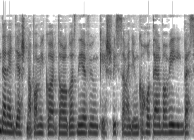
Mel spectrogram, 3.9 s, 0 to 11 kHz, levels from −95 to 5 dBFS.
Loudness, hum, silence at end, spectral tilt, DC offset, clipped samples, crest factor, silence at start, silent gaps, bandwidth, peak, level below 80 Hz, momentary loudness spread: -13 LUFS; none; 0 s; -4.5 dB/octave; under 0.1%; under 0.1%; 14 dB; 0 s; none; 8 kHz; 0 dBFS; -58 dBFS; 5 LU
